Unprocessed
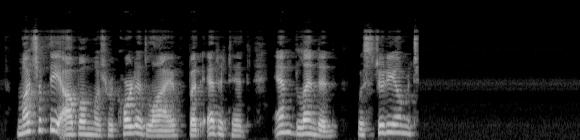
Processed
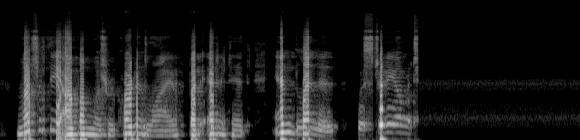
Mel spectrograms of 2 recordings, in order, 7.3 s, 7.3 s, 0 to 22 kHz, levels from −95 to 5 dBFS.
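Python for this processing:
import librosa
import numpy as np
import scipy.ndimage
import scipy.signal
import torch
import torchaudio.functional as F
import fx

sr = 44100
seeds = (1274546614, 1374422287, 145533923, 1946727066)

y = fx.level_steps(x, sr, step_db=19)
y = fx.filter_sweep_highpass(y, sr, from_hz=170.0, to_hz=650.0, start_s=2.96, end_s=5.38, q=6.6)
y = fx.cheby_harmonics(y, sr, harmonics=(3, 4), levels_db=(-20, -11), full_scale_db=-2.0)
y = y * librosa.db_to_amplitude(-1.0)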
